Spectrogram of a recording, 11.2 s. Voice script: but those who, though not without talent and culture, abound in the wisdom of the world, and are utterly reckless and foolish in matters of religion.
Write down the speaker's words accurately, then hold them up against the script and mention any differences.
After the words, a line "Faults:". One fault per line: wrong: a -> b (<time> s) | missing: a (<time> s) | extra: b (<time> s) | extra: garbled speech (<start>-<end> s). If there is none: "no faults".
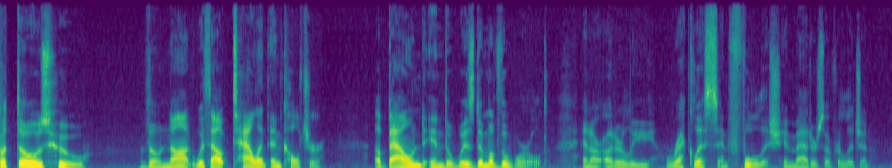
but those who, though not without talent and culture, abound in the wisdom of the world, and are utterly reckless and foolish in matters of religion.
Faults:
no faults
